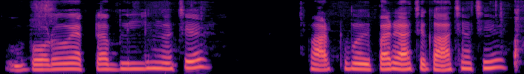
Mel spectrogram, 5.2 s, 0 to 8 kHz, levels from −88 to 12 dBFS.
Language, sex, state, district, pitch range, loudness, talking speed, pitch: Bengali, female, West Bengal, Paschim Medinipur, 205-245 Hz, -22 LUFS, 125 wpm, 220 Hz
